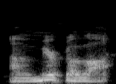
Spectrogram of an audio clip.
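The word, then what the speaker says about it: Merkavah: But when we go to Ezekiel, in Jewish literature, they're going to talk about the mikra. And what that is a word for chariot. It comes from a root, or mirkava. Pardon me, I said it wrong. Mirkava, I'm thinking of another thing I have on my desk.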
